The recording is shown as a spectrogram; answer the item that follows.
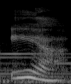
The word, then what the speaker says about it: Ea: When the vibration of vocal folds was still required to convey our thoughts and intention, ear, I believe, was the pronunciation used when referring to our people.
